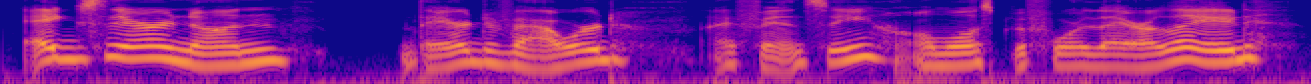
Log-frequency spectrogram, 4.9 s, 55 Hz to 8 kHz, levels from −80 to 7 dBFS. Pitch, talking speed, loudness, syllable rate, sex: 195 Hz, 170 wpm, -18 LUFS, 6.1 syllables/s, female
